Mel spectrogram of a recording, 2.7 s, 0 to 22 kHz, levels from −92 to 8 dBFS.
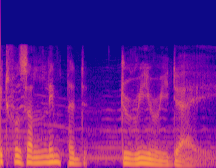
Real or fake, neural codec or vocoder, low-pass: real; none; 7.2 kHz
